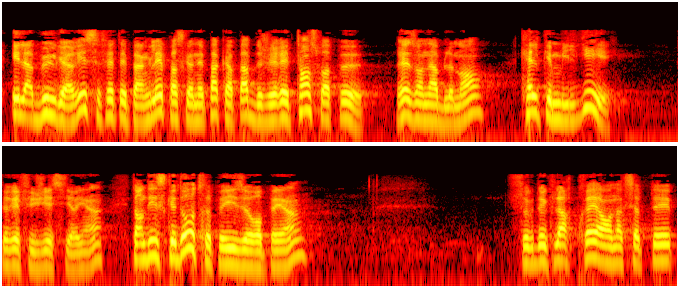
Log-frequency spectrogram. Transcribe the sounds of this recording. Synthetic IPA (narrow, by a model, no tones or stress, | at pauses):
elabylɡaʁisəfɛt̪epɛ̃ɡlepaʁsə̥kɛlnɛpakapabləd̪əʒeʁet̪ɑ̃swapø | ʁezɔnabləmɑ̃ | kʰɛlkəmilje | d̪̥əʁefyʒjesiʁjɛ̃ | t̪ɑ̃d̪iskəd̪ot̪χəpeizøʁɔpeɛ̃ | səd̪eklaːʁpχɛaɑ̃naksɛp̚t̪e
